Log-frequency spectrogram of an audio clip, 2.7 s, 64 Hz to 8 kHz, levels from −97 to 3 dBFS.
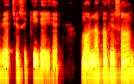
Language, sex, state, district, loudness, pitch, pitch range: Hindi, male, Bihar, Supaul, -18 LUFS, 115 Hz, 105-115 Hz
